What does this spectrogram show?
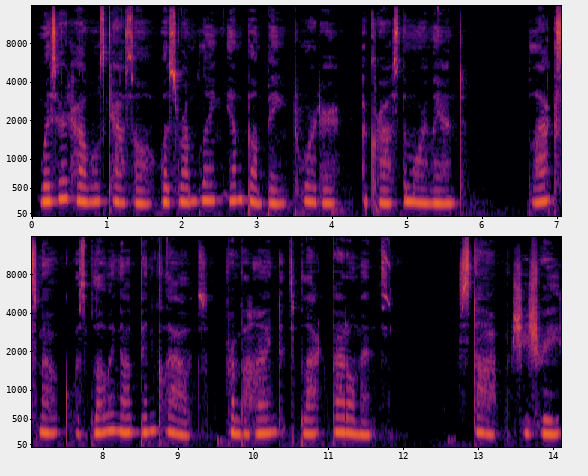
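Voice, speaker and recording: Soft-spoken and monotone, a woman talks at a very slow pace in a high pitch with flat intonation. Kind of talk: ASMR sleep-story book reading.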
